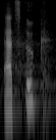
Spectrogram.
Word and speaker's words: anapsyxis: It's the Greek word apsoukis. It's the transliteration that's spelled A-N-A-P-S-Y-X-I-S.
